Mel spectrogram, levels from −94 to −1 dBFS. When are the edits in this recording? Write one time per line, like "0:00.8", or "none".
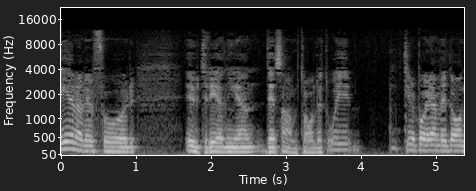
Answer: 0:02.9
